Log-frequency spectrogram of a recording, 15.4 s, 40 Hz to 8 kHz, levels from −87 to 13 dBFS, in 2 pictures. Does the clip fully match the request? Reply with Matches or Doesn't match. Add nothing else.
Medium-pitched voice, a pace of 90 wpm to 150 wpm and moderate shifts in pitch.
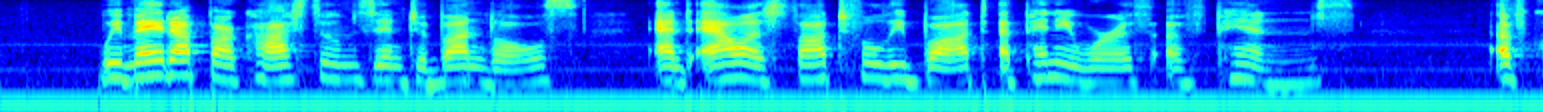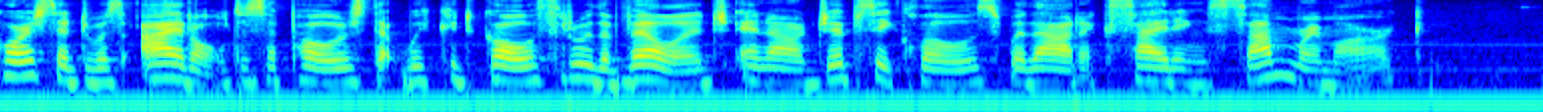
Matches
